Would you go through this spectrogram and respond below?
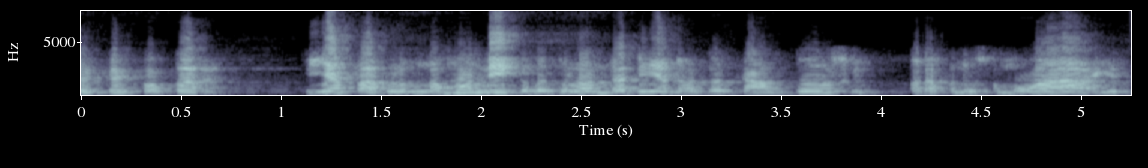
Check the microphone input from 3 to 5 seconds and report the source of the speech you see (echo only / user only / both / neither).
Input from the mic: echo only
